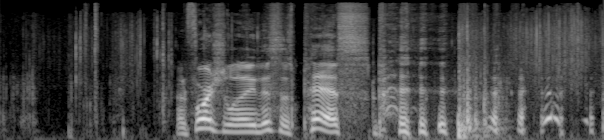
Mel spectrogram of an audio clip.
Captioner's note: giggles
